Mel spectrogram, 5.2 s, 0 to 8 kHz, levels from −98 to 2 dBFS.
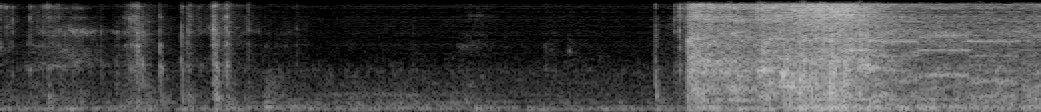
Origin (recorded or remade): remade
